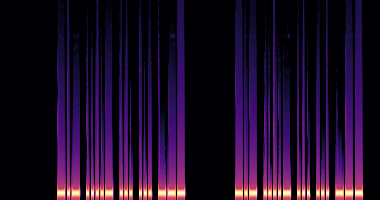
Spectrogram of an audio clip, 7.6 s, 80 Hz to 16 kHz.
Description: Morse code, heard as a keyed tone, about 25 wpm, 700 Hz. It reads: K4SSO K4SSO
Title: USA Call Signs - 5 Characters - Repeated 2x - 25wpm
